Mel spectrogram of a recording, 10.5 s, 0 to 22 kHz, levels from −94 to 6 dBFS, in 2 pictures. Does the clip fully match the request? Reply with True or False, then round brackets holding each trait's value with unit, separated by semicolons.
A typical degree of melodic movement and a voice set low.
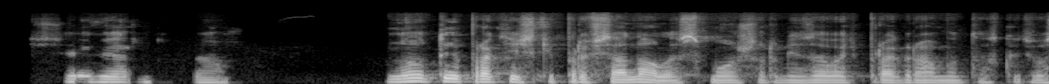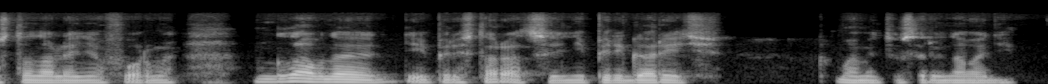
True (3.2 semitones; 100 Hz)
